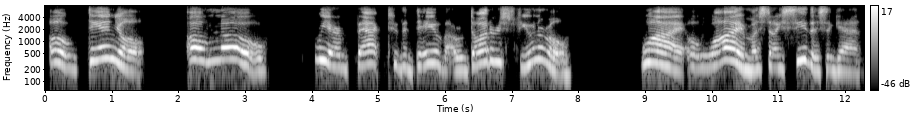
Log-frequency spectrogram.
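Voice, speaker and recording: Woman acting a husky, very slow grieving mother. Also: high-pitched, lively intonation, no echo, full character voice. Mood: anguished. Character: grieving mother from a past century, anguished. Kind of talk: radio play acting.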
